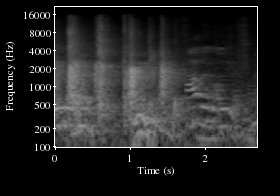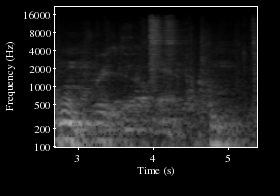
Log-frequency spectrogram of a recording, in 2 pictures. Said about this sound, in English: Come on, give him a round of applause in the house of the living God.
